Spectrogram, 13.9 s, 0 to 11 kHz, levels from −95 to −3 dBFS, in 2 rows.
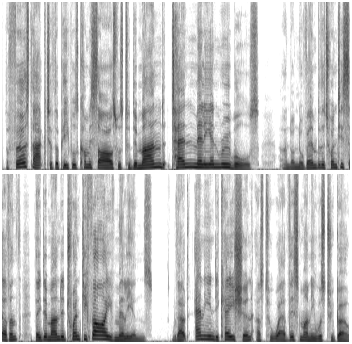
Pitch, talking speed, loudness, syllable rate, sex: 170 Hz, 145 wpm, -20 LUFS, 4.5 syllables/s, male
